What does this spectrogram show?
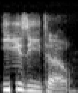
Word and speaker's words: Eazito: So I come to you today with my company, Easy Toe.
